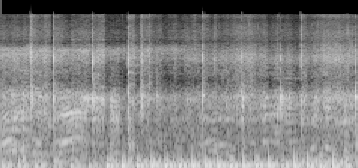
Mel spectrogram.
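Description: An engine idling steadily nearby, its low rapid pulse running through, with voices and scattered clicks over it.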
